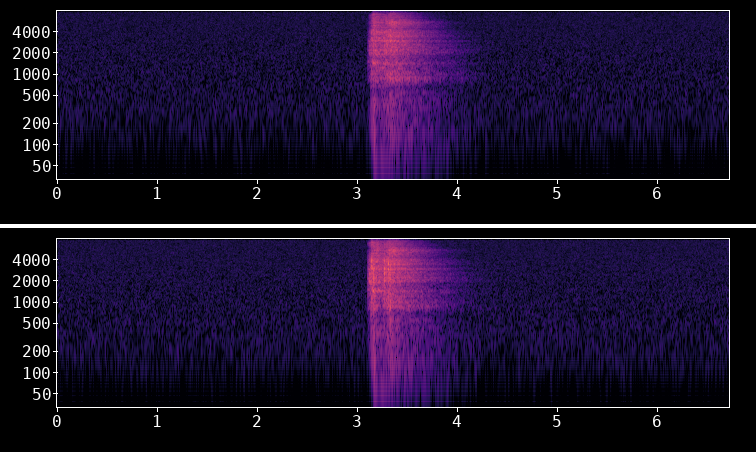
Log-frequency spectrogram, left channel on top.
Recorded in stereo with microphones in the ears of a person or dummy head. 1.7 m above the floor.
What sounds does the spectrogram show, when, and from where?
3.1 s a camera shutter: 25° right (ahead or behind), 0.8 m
